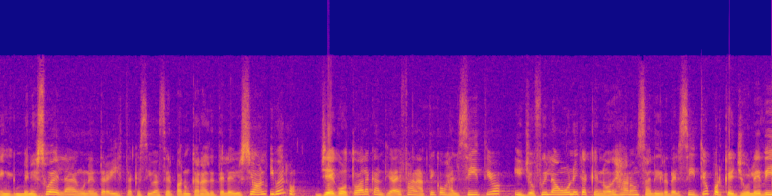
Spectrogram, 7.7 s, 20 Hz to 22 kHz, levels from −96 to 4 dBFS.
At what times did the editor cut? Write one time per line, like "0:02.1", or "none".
none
